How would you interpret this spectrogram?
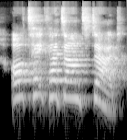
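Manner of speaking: put-on a girl calling as she leaves; called out. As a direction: project it across the room.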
